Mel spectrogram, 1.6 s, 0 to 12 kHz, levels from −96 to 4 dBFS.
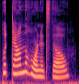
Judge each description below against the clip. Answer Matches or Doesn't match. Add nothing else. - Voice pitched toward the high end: Matches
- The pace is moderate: Matches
